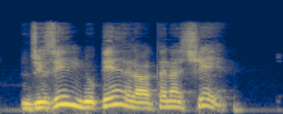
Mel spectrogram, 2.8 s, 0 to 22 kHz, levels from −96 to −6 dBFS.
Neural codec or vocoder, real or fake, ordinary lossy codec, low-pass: codec, 24 kHz, 0.9 kbps, WavTokenizer, medium music audio release; fake; Opus, 64 kbps; 10.8 kHz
